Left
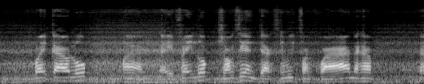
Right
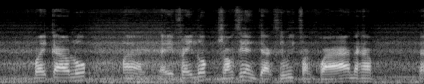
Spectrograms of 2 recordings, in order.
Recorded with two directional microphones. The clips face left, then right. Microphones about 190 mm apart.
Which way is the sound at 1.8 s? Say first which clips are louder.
Left 2 dB; 10° left (ahead or behind).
